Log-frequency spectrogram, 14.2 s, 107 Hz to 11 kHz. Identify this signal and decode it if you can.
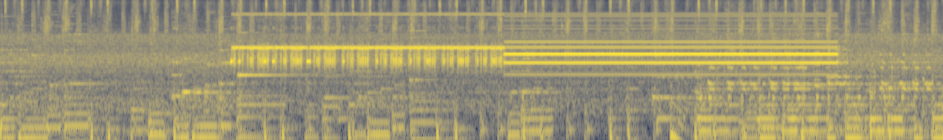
Weather fax (radiofax), 120 lines a minute, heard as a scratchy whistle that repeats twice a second, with radio static and room echo.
